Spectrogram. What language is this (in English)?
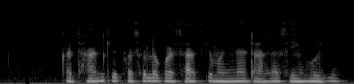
Chhattisgarhi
